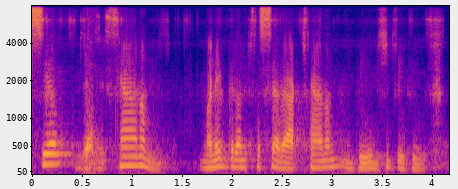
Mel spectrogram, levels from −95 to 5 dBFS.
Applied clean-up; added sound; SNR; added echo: neural separator model SepFormer DNS4.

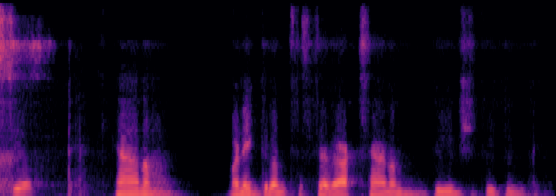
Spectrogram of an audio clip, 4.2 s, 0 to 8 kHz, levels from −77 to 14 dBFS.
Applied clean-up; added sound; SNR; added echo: neural mask model DeepFilterNet 3.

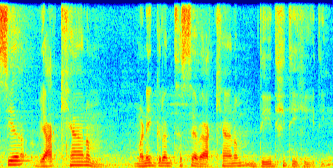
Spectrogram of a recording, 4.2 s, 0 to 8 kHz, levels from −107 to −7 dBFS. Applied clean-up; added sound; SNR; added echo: none; none; none; none.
